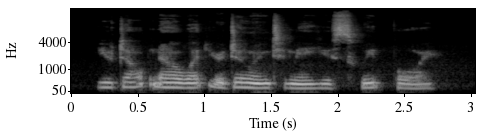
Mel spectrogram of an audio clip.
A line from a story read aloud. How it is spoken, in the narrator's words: Esme smiles at me and whispers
